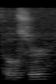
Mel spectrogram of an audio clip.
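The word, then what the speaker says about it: Össur: It's made by a company called Ossur, with two dots above the U. It's an Icelandic company, so I pronounce Ossur.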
